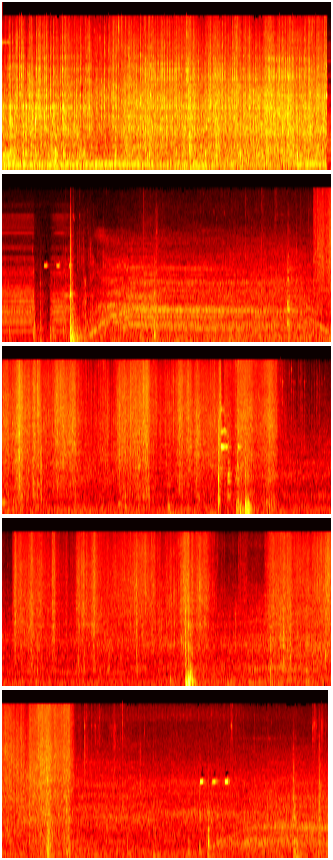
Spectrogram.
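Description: A loaded shopping cart rattling across parking-lot pavement. Then two short beeps and the rising whine of an SUV's power liftgate motor as it opens, followed by plastic shopping bags rustling and a few knocks as bags are loaded into the cargo area.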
